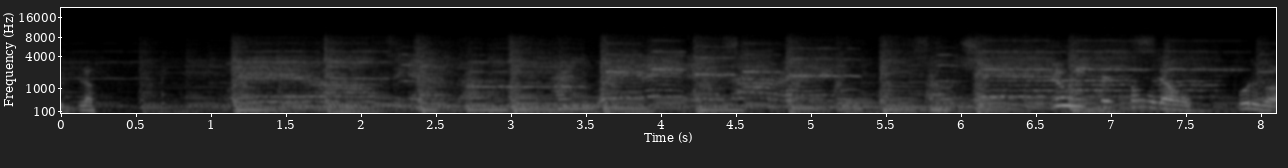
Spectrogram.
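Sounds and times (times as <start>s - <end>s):
full steady band accompaniment: 0.0s - 8.0s
football club anthem sung by a group of football players: 1.0s - 7.2s.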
